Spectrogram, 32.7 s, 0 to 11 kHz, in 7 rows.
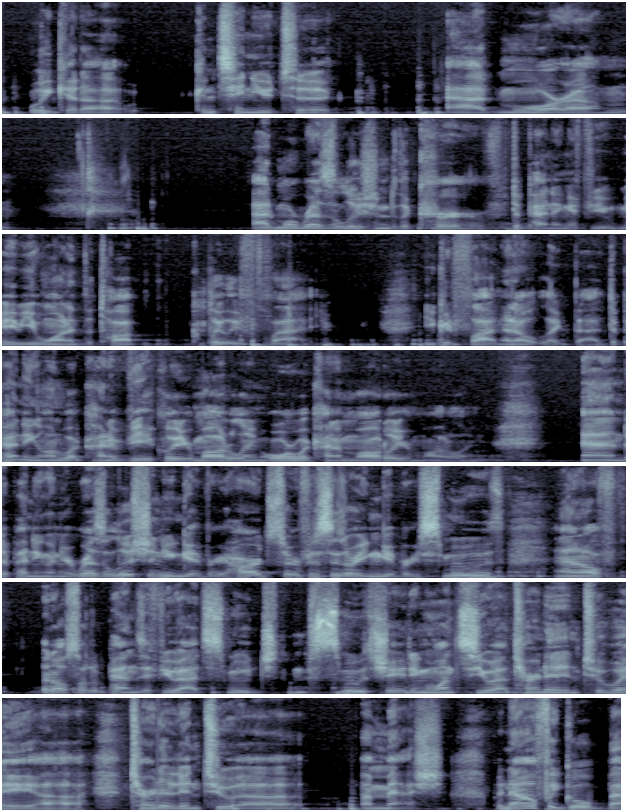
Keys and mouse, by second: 2.7 g, 5.9-10.3 middle drag, 10.3-13.3 right drag, 13.3-16.3 middle drag, 16.3-18.2 drag, 24.0-26.0 middle drag.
